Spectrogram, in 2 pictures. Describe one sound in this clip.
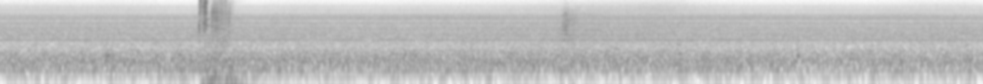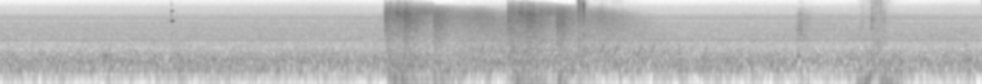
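A ship's engine rumbles steadily over the sea.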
